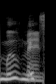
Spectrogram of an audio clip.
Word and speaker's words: MVMT: It's MVMT, though. Just to be clear, it's called Movement. – It's spelled MVMT. – Yeah, it's spelled MVMT. – But you say it Movement.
